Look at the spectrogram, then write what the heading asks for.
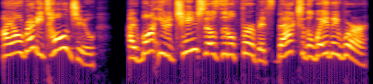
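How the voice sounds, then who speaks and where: Game heroine: spirited, bossy teen girl, high and animated, wry edge. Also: fairly quick, no echo, clean studio sound. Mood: exasperated. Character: spirited, confident, bossy teenage girl adventurer. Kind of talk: video game character acting.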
